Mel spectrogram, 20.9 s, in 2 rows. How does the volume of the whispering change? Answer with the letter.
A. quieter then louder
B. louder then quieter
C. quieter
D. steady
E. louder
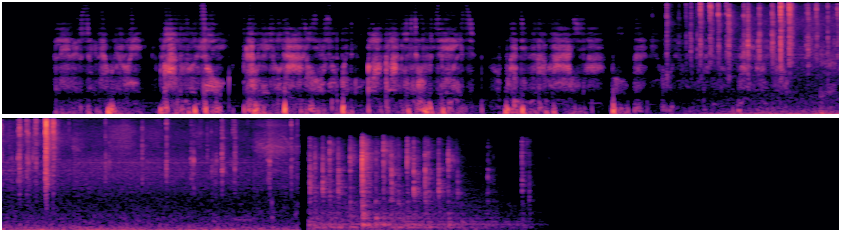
C.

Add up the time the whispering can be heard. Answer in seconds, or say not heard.
10 s.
